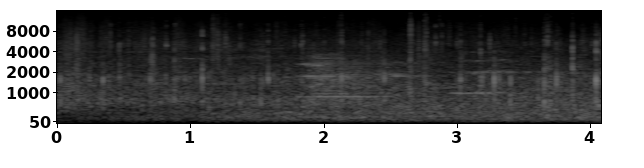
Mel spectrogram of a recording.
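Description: Footsteps on pavement while walking outdoors, with irregular short clicks, over a street background with faint distant voices.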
